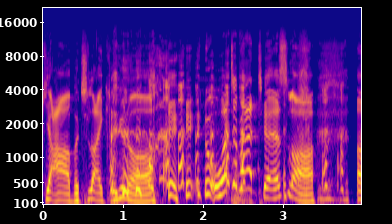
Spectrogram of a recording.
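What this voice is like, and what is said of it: Deliberately bad, Swedish-sounding impression. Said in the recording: “why is he Swedish? ... you can just do any accent for Elon Musk. Nobody could do a good Elon Musk. You can only do a bad one.”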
